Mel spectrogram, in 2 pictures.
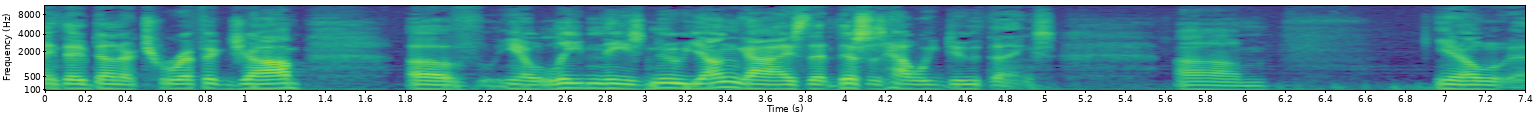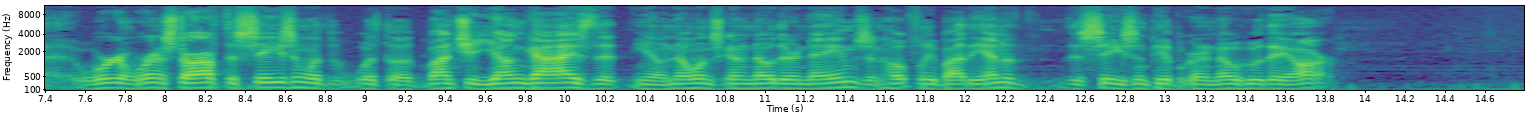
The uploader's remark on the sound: audio from the Preseason Press Conference held at Fresno State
